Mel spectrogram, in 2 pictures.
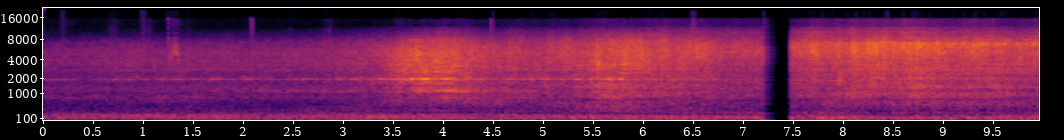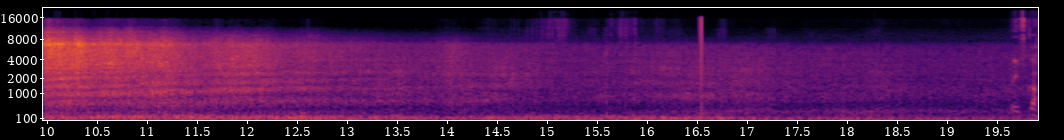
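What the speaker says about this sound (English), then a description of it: "We've got the Aer Lingus A330 on the taxi out now" Loud, steady roar of an Aer Lingus Airbus A330 jet taxiing out at Manchester Airport, a continuous broad engine rumble that fills the clip with a brief dropout midway.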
